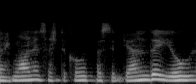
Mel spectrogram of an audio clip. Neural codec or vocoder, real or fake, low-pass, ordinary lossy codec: codec, 16 kHz, 0.5 kbps, FunCodec, trained on Chinese and English, 25 frames a second; fake; 7.2 kHz; AAC, 64 kbps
